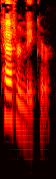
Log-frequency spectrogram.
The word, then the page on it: patternmaker: páttern・màker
